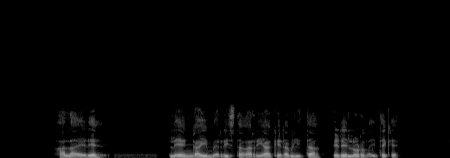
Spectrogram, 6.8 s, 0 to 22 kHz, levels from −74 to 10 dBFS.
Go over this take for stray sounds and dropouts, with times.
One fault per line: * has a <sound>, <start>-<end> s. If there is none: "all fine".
all fine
